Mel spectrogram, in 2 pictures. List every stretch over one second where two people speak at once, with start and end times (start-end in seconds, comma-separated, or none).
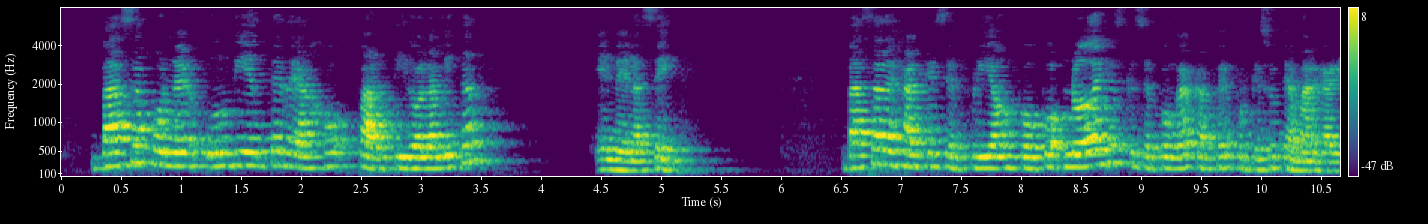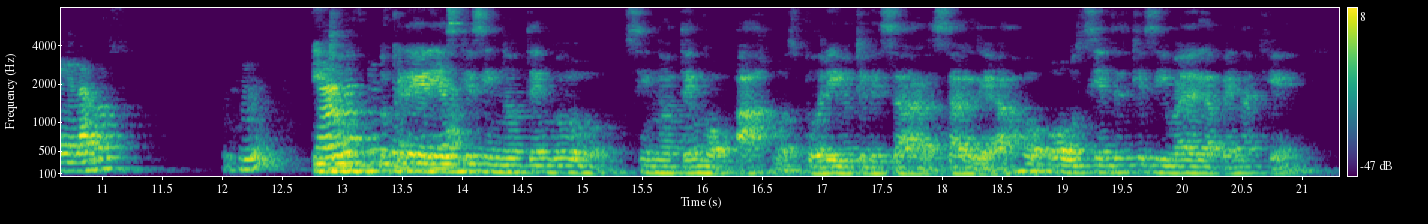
12.8-14.0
